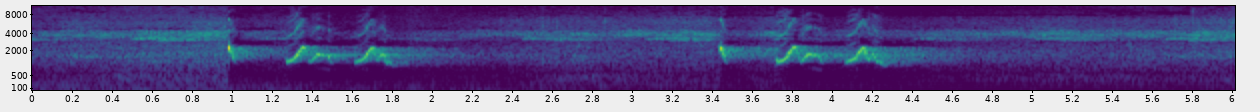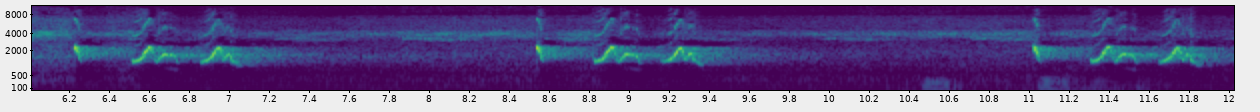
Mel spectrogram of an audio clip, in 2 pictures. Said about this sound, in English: And it was after midnight, and she didn't want to disturb her slumbering fellow campers by speaking. So we'll just hear the bird she was listening to, a Chuck Wills widow.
